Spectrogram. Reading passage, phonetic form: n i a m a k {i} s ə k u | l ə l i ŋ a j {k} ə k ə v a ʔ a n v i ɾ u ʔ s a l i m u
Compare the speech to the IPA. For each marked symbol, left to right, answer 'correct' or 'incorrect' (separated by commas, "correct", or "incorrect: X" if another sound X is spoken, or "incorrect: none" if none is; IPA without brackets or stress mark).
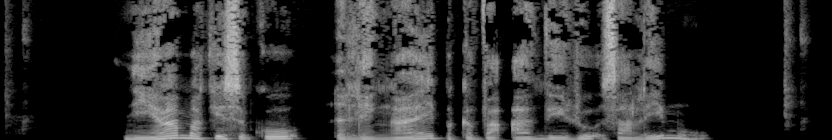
correct, incorrect: p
